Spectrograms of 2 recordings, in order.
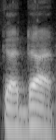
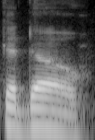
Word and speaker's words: Gadot: And by the way, her name is pronounced Gadot, not Godot, like some people like to say.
